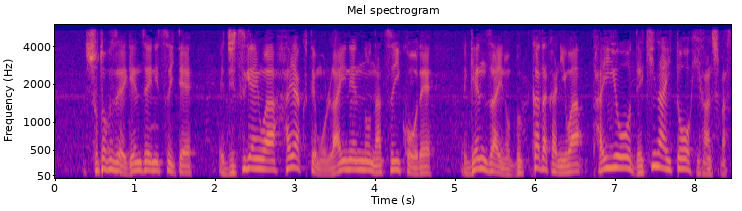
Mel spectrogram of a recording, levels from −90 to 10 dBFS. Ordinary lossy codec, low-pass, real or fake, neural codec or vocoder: none; 5.4 kHz; real; none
